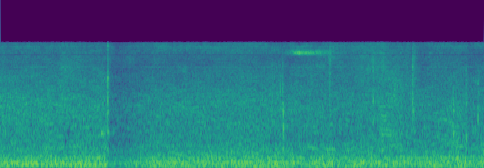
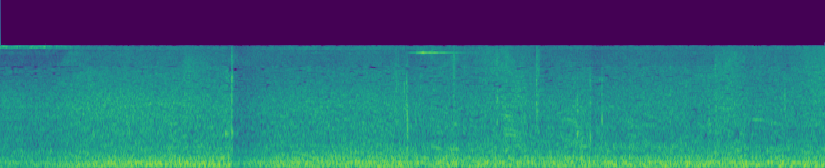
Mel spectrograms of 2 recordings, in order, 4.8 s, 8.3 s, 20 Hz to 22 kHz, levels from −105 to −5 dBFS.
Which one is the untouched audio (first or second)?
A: second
